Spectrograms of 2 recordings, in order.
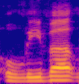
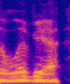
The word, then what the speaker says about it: Oliva: Does it bother you when people mispronounce Oliva like Olivia Newton-John? I have to admit, my first few years of smoking cigars, I mispronounced them. Sorry. – First of all, no apologies. You are one of every single person ever in the history of smoking cigars, says Olivia. For the first about 9.5 years of my career, I corrected people.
